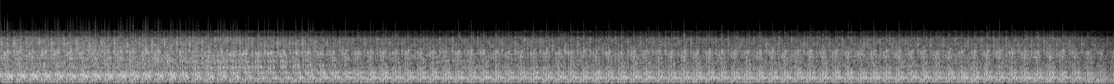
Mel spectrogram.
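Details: 1998 Mazda Protege at steady idle with a sharp, even knock about four times a second riding over the engine note; a knocking fault somewhere inside the engine.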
